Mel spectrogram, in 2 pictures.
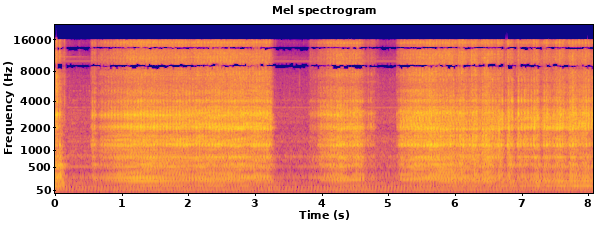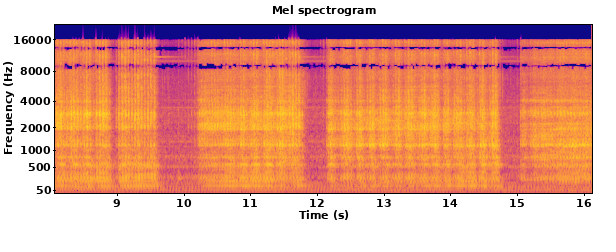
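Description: A gouge scrapes and hisses against spinning wood on a lathe, in bursts.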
